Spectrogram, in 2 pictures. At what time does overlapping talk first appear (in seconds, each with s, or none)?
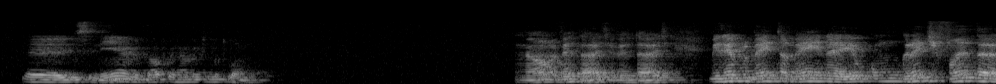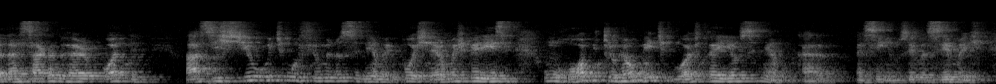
none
